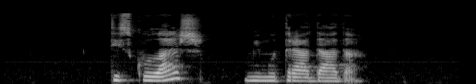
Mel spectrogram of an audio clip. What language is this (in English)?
Aromanian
